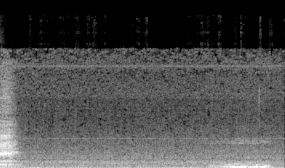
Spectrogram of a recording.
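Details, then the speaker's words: Soft, low rumbling snore from a sleeping pet (Buster) in a quiet room during a crafting session. "buster's already joined us and he's already started his snoring so if you listen closely"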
